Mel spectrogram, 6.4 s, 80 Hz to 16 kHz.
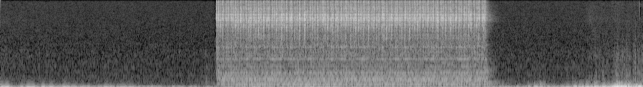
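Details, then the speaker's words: Turbo Ford with a newly fitted Mac valve boost control solenoid (8 psi spring, open loop) being bench-tested: a fast, steady electric buzz holds for about three seconds, then stops cleanly; normal solenoid operation. "right there's the solenoid listen closely it works um right it works so if I press pulse in theory it should pulse it at 50% duty"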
